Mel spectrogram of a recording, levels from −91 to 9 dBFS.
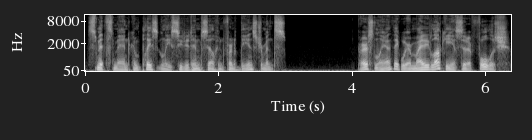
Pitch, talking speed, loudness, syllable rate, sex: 95 Hz, 190 wpm, -20 LUFS, 6.7 syllables/s, male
